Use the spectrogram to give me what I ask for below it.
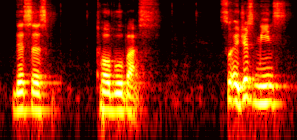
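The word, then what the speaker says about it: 東武: So it's like to. You don't say mu in this case. It gets upgraded to the sound becomes harder. It's not M anymore. It becomes a B. So Tobu.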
